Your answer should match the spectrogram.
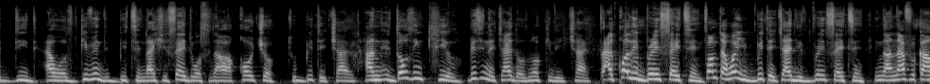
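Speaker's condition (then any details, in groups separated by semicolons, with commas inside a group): No condition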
